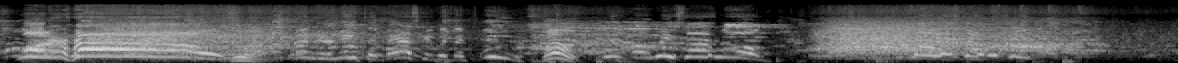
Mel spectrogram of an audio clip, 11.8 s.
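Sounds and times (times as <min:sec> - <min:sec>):
basketball crowd roaring after a score: 0:00.0 - 0:03.4, 0:08.1 - 0:11.2
speech: 0:00.2 - 0:00.9, 0:03.1 - 0:10.8.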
